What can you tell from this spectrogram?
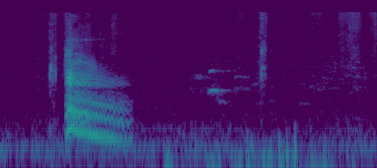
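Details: Golden Retriever gives one short harmonic bark-whine that falls in pitch over about half a second, followed by faint background noise and quiet household sounds.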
